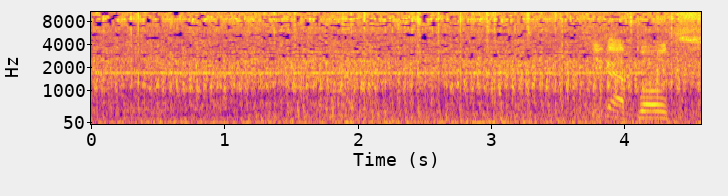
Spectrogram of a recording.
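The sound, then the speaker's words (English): A helicopter flying over the border river at La Joya, Texas, its steady, dense rotor and engine roar filling the whole stretch, loud, with a brief voice cutting in near the end. “It's a helicopter shot.”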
